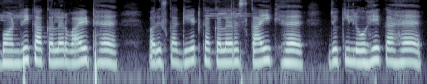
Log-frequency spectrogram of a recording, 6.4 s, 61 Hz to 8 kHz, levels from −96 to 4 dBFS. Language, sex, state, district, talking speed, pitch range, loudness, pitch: Hindi, female, Jharkhand, Garhwa, 160 wpm, 215-230 Hz, -16 LUFS, 220 Hz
